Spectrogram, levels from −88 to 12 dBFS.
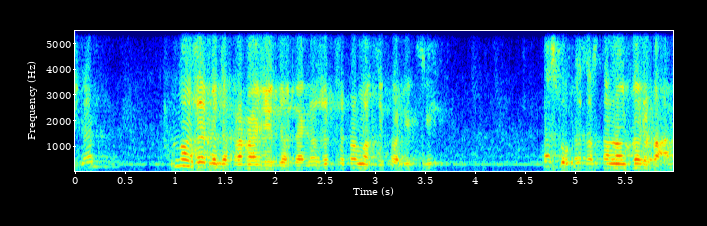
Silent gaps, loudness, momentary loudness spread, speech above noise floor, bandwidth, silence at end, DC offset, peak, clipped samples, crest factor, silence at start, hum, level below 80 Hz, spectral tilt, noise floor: none; -16 LUFS; 16 LU; 26 dB; 5.4 kHz; 0 s; under 0.1%; 0 dBFS; under 0.1%; 18 dB; 0 s; none; -46 dBFS; -5 dB/octave; -42 dBFS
